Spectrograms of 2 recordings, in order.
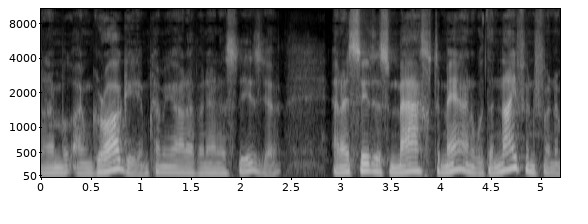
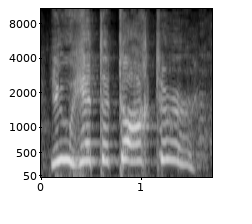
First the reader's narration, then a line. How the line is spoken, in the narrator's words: She was just screaming at me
